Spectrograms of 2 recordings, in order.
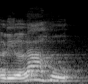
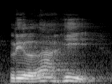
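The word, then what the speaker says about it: لِلَّهِ: Kan dibacanya enggak lilahu, enggak lilaha, tapi lillahi. Kenapa? Karena li itu adalah huruf jar.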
